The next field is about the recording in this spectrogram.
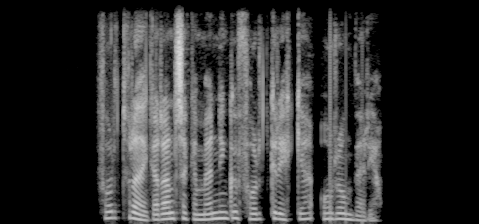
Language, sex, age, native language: Icelandic, female, 40-49, Icelandic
